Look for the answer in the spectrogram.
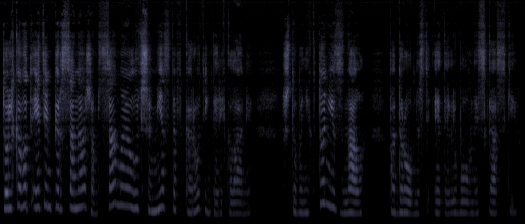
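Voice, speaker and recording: A woman's voice: medium pitch, steady tone, measured pace, bright, forceful tone. A woman voicing a smug young man who lectures his girlfriend in a condescending tone. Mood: lecturing.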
